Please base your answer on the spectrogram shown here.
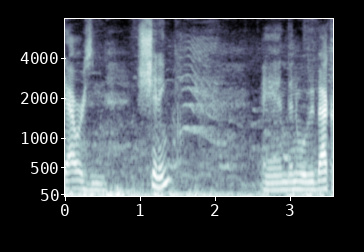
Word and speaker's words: Xining: How do you say it? Xining. Shining. Shining, China.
